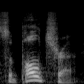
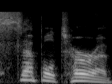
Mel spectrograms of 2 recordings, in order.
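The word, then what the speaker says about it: Sepultura: So, I was like, I think that's seepura, bro. I think that's how you say it.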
